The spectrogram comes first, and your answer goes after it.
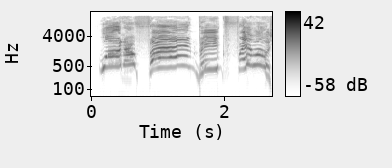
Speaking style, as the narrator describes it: she cried

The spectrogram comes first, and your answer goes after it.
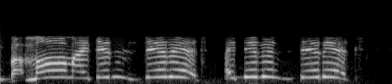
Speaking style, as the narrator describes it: every once in a while I could hear this little boy yelling

